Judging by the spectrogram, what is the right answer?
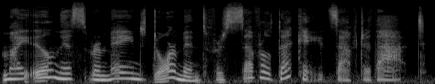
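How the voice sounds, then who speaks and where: A slow, gravelly elderly woman. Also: a little high, a little mellow, full character voice. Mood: wistful. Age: older. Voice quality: slow, halting, wistful delivery. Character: frail elderly woman recalling a long illness. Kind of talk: video game voice acting.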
